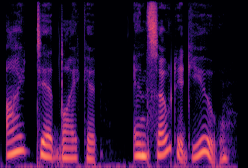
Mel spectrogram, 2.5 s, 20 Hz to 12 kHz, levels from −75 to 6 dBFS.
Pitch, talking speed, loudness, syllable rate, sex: 190 Hz, 170 wpm, -22 LUFS, 4.2 syllables/s, female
